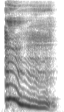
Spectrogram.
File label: shield death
